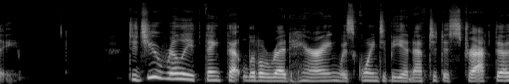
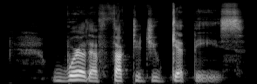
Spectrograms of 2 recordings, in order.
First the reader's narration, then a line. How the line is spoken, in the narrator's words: Steve growled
